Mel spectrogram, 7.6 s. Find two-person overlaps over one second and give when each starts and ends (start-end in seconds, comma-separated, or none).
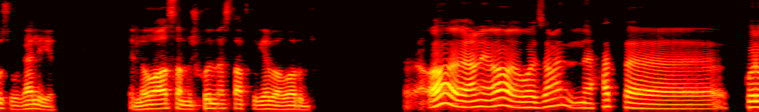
none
